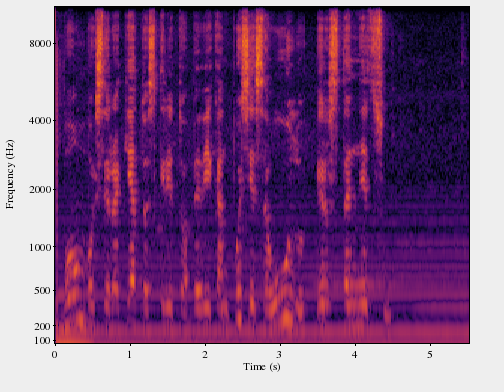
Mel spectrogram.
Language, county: Lithuanian, Tauragė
